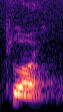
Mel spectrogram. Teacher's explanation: The word employ, is it a verb or a noun? Is a verb. So the stress will go where? To the second syllable, ploy.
